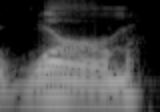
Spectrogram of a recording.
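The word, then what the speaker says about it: Wyrm: or the good guys they're fighting against the worm spelled with an Y w-y-r-m which is essentially destroying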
